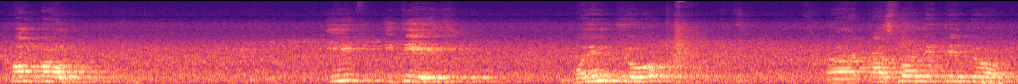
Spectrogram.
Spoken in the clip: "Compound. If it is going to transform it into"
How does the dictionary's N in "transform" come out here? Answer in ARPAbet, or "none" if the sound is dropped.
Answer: none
